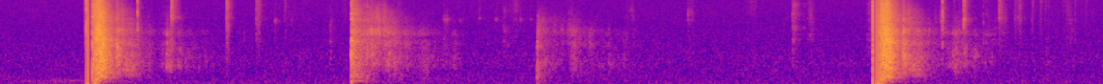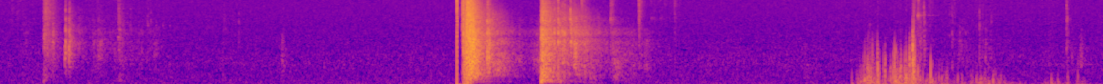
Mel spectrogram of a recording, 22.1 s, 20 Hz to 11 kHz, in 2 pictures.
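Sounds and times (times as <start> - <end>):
handgun shots with echo: 0.9 - 1.8, 8.8 - 9.7, 15.6 - 17.4.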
